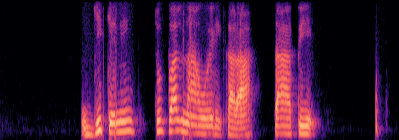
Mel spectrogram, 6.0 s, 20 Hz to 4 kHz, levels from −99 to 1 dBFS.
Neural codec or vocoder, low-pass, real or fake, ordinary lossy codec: vocoder, 22.05 kHz, 80 mel bands, WaveNeXt; 3.6 kHz; fake; Opus, 16 kbps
